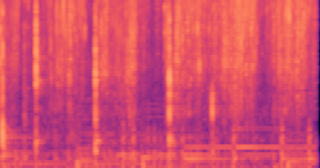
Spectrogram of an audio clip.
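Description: Squash, diced pear, Parmesan cheese and chili powder being stirred together in a bowl for ravioli filling, a close, steady scraping and mixing with a few sharper clicks of the utensil against the bowl.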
